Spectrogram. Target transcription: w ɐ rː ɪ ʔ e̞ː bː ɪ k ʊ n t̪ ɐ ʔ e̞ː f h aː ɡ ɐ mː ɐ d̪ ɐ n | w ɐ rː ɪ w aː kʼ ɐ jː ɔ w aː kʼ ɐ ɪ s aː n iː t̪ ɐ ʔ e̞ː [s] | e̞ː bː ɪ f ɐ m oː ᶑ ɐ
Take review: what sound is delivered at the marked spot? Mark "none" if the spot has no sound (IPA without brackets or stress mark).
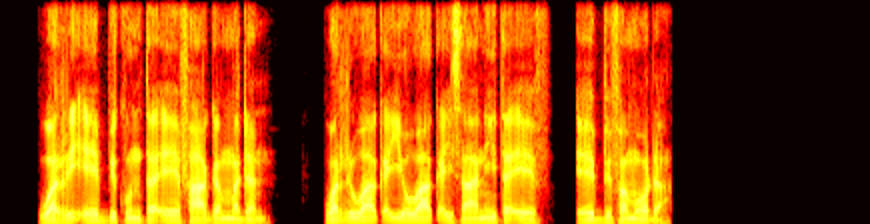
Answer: f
